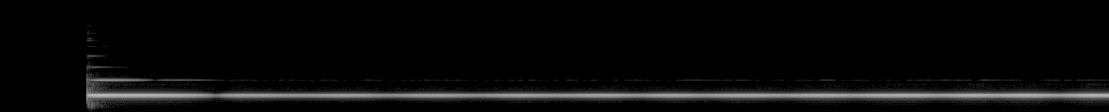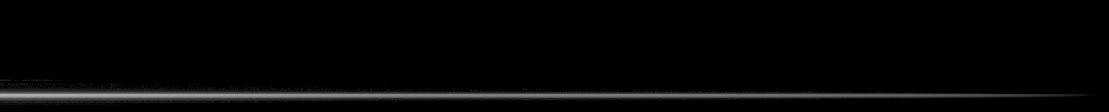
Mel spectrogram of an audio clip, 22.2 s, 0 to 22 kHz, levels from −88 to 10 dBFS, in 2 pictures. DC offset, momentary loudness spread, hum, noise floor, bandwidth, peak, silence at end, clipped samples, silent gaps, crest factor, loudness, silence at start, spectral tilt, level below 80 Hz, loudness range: under 0.1%; 20 LU; none; under -90 dBFS; 2.3 kHz; -16 dBFS; 2.3 s; under 0.1%; none; 14 dB; -29 LUFS; 0.85 s; -4.5 dB/octave; under -90 dBFS; 19 LU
